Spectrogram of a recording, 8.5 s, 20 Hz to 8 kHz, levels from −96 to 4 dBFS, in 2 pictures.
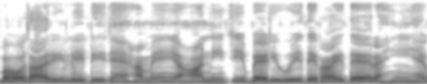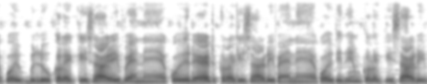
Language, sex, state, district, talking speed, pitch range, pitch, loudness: Hindi, female, Uttar Pradesh, Ghazipur, 225 wpm, 205-215 Hz, 210 Hz, -26 LUFS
